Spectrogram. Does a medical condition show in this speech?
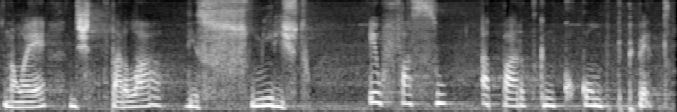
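Yes: stuttering; fluency seen by others as varying day to day; effortful control to avoid stuttering, sometimes unavoidable, slow greetings, callers hung up, listeners must slow down; here repeated sounds, prolonged sounds.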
